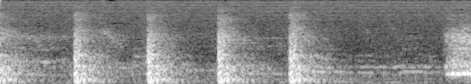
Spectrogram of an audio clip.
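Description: Four sharp, evenly spaced knocks, about three a second, in a gap in a drum-heavy punk recording.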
